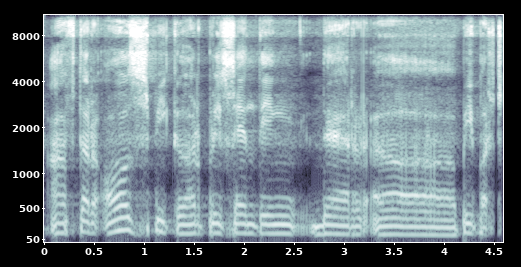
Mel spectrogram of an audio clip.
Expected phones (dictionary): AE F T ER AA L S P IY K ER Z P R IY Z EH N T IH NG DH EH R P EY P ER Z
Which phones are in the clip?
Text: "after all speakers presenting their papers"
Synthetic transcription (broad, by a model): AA F T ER AA L S P IY K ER P R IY S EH N T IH NG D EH R P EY P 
